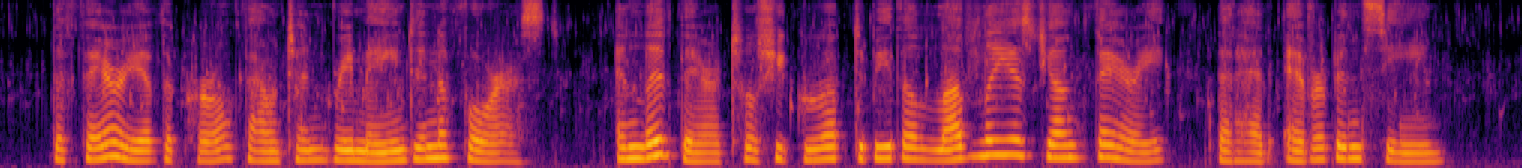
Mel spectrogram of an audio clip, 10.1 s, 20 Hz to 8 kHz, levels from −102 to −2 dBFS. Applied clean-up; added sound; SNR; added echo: neural separator model SepFormer DNS4.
